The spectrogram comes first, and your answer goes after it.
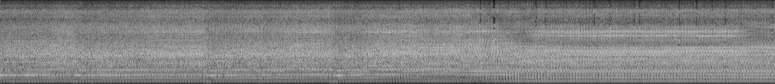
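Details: Free mower's small single-cylinder engine on first pull: keeps running but with an uneven beat and irregular stumbles; rough running. A messy spark plug was found afterward, cause not confirmed.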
